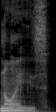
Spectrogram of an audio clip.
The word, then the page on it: noise: British English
